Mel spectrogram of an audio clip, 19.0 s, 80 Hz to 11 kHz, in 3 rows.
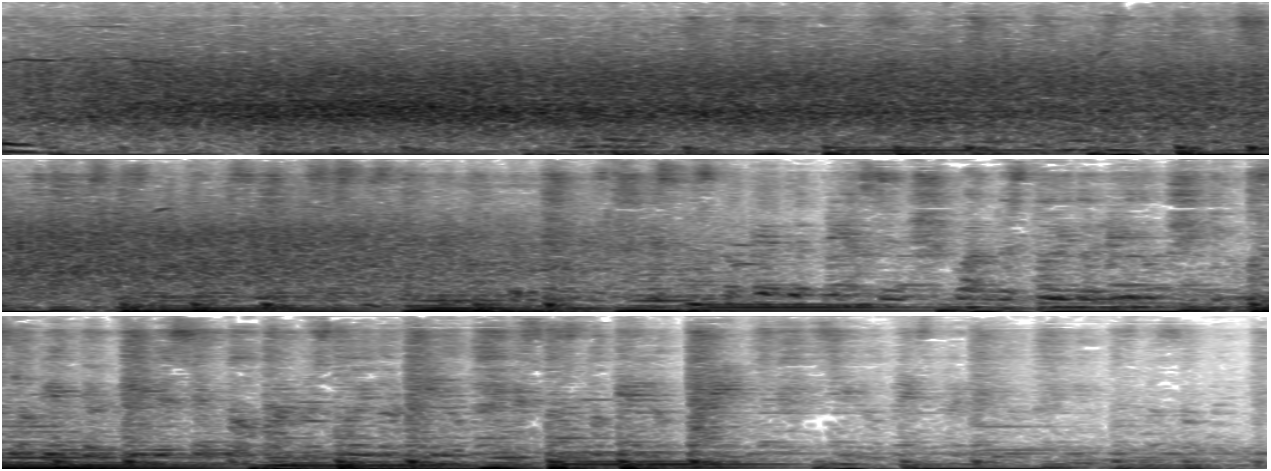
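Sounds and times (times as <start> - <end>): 
crowd applause and cheering: 0.0 - 12.0
loud bass-heavy entrance song with steady pulsing beat: 1.3 - 18.9.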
